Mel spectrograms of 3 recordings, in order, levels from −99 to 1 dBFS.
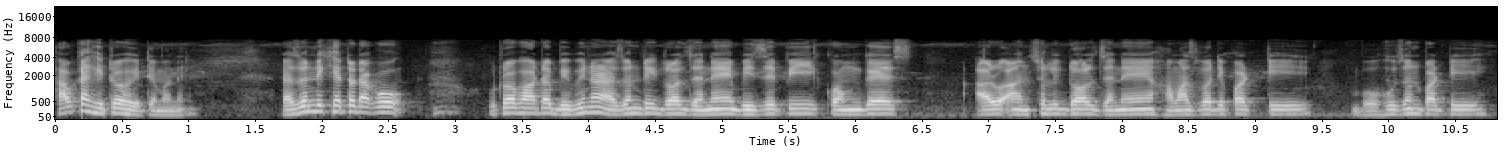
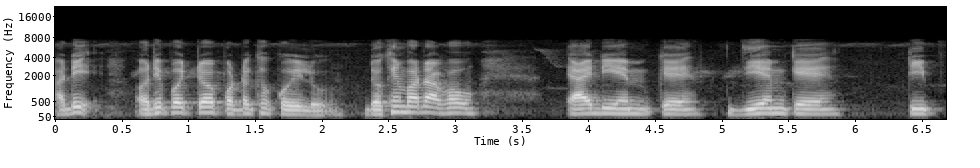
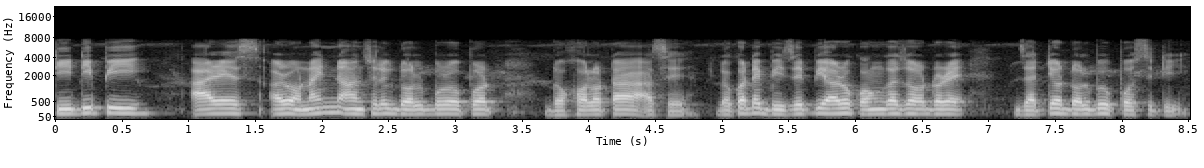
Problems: constant background noise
